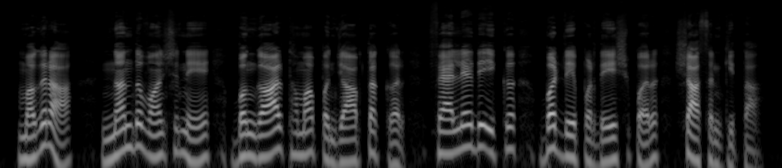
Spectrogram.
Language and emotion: Dogri, neutral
